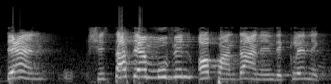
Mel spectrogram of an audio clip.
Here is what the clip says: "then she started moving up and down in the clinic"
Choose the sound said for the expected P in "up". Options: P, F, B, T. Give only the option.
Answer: P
